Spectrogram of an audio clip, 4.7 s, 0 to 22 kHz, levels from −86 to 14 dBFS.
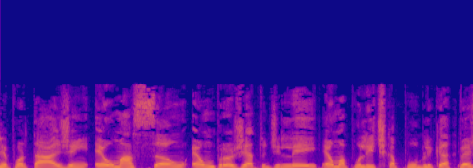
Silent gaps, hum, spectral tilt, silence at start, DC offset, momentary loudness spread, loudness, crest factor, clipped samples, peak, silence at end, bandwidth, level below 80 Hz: none; none; -4 dB/octave; 0 s; under 0.1%; 4 LU; -20 LUFS; 14 dB; under 0.1%; -6 dBFS; 0 s; 11.5 kHz; -46 dBFS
